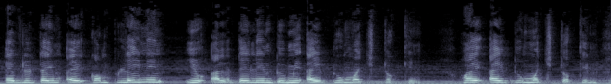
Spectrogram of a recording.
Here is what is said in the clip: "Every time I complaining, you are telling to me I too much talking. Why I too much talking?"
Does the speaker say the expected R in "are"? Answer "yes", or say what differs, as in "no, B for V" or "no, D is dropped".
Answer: no, L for R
